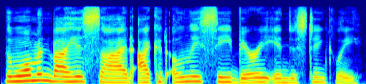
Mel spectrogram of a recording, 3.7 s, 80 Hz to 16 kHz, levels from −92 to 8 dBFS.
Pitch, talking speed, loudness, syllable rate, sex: 190 Hz, 180 wpm, -17 LUFS, 4.9 syllables/s, female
